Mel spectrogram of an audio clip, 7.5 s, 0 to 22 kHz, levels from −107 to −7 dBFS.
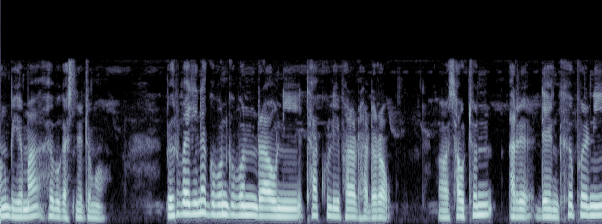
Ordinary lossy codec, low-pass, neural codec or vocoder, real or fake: none; 7.2 kHz; none; real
